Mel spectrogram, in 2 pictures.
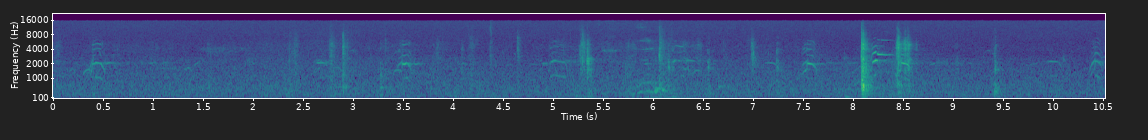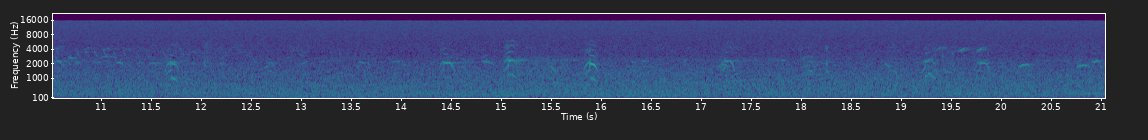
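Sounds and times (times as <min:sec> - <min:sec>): faint steady hiss: 0:00.0 - 0:21.0
birds calling: 0:04.9 - 0:12.0.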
